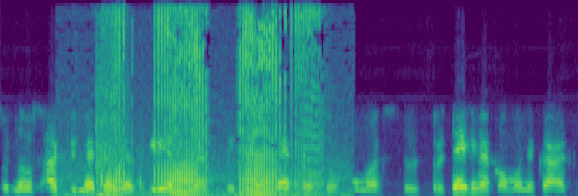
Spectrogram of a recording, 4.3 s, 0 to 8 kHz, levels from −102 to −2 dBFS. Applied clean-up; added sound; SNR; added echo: none; Fart; -2 dB; none.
